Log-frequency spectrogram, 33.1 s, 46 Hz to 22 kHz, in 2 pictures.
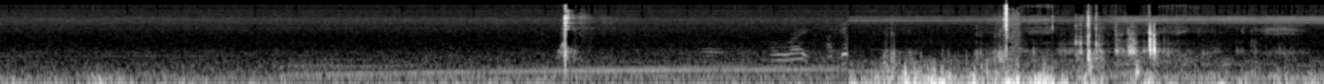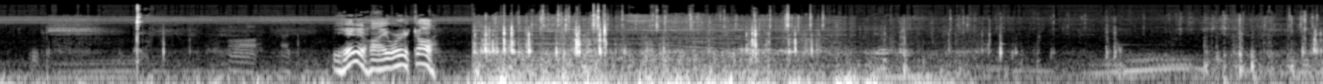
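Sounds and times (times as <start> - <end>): golf cart humming: 3.1 - 11.2, 12.2 - 33.0
golf club striking ball: 7.0 - 7.7, 18.2 - 18.8.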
